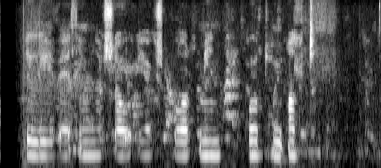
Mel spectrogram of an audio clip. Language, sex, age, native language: Icelandic, male, 13, Icelandic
